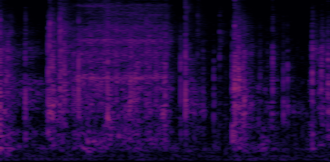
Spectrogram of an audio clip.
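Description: Plastic packaging of a pack of mini muffins crinkling and rustling as it is handled, with a few sharp clicks.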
